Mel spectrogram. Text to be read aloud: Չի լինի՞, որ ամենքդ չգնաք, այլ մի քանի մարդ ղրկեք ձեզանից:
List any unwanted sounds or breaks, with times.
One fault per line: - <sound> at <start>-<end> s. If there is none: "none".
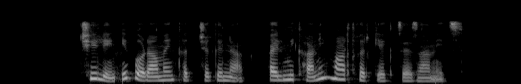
- dropout at 1.1-1.2 s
